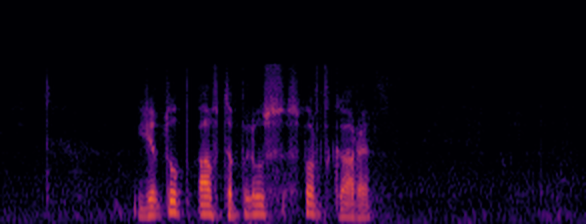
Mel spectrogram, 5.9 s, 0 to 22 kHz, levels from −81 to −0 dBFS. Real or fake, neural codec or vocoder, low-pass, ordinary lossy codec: fake; codec, 16 kHz, 0.7 kbps, FocalCodec; none; none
